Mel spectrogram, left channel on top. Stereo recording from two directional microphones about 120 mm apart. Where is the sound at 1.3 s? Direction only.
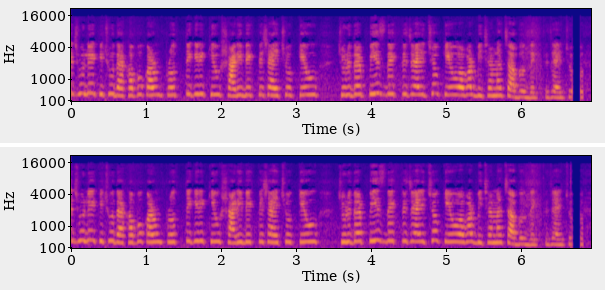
35° left (ahead or behind).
